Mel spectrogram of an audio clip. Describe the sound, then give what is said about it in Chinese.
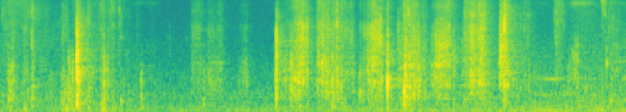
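Scissors cut through paper in a quick series of crisp snips, with a soft papery rustle between cuts, briefly pausing before the snipping resumes at an uneven pace. “剪刀， 我有一把剪刀， 我在剪纸。”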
